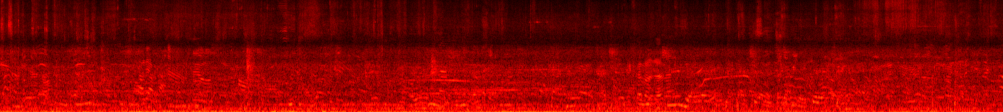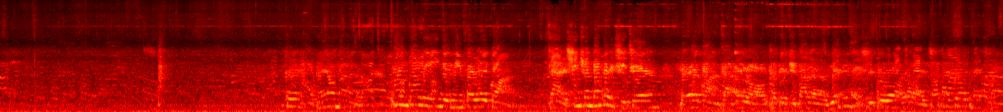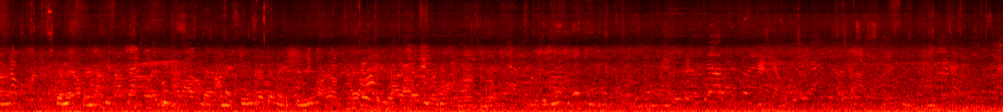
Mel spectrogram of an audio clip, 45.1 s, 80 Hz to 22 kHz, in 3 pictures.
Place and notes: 中山美術公園, Taipei City - Walking through the park
First Full Moon Festival, Traffic Sound, A lot of tourists
Please turn up the volume
Binaural recordings, Zoom H4n+ Soundman OKM II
